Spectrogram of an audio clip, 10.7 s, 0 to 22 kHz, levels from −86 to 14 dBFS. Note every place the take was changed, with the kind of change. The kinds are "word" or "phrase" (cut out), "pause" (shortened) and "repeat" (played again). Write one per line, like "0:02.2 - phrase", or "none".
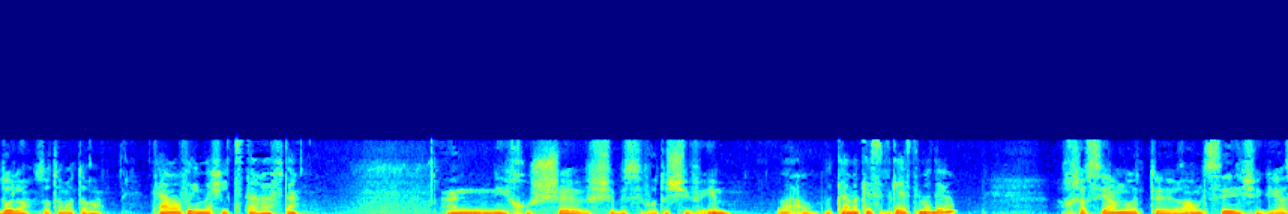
0:01.7 - word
